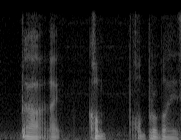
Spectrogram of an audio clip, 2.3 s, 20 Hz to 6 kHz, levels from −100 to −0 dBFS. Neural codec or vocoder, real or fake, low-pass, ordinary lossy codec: codec, 16 kHz, 0.8 kbps, ZipCodec; fake; 5.4 kHz; none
